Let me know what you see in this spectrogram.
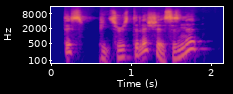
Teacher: raising the intonation to try and get a response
